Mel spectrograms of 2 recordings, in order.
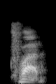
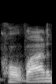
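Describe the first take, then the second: First: K and v are said together with no vowel. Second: An o vowel is inserted between k and v. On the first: The speaker calls it right. "aquí la pronunciación es kvar. Nuevamente" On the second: The speaker calls it wrong. "ni kovar"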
